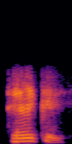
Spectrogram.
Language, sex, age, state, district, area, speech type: Punjabi, male, 30-45, Punjab, Fatehgarh Sahib, rural, conversation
